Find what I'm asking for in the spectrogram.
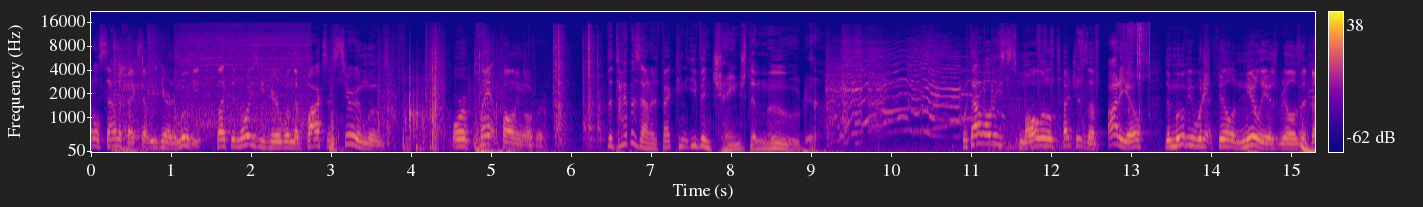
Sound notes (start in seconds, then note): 9.0 scary door opens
